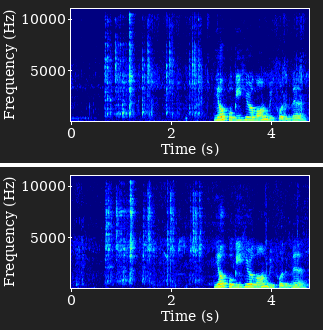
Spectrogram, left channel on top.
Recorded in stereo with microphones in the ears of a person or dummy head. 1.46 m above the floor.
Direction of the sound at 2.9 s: 5° right (ahead or behind).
